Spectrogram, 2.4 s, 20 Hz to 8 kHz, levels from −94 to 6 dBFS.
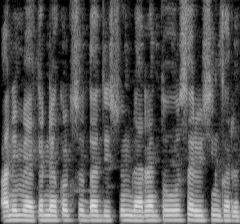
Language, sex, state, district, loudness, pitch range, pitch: Marathi, male, Maharashtra, Chandrapur, -16 LUFS, 165-175 Hz, 170 Hz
